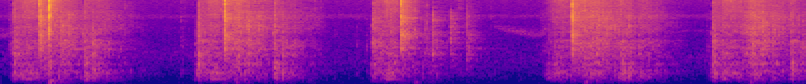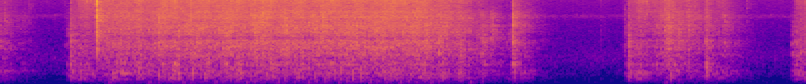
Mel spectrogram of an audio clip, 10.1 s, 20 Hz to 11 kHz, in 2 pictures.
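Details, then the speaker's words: 1951 Gravely Model L 6746 single with a Wico magneto and missing fuel bowl, air intake head off: short sputtering runs that die repeatedly; the owner thinks it is flooded. "so pretty sure it's flooded right now i took the air cleaner the air intake head is off to see what that does"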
